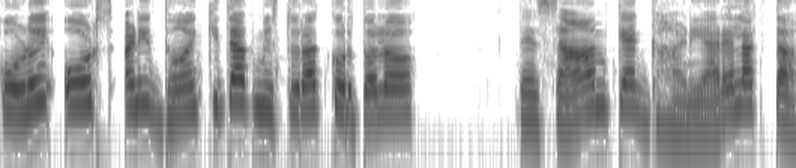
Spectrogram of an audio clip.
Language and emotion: Goan Konkani, disgusted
